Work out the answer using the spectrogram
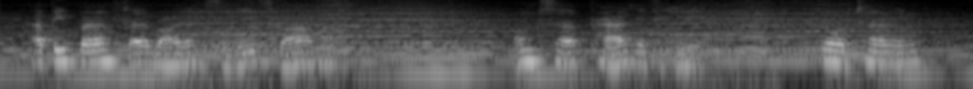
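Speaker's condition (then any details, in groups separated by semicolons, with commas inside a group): Cerebral palsy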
